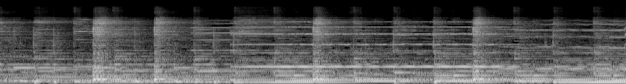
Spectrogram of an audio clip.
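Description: Electronic keyboard playing an instrumental passage of a Minang song: held chords and bass notes over a steady beat.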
